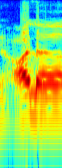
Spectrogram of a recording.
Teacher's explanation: صلی علی نہیں پڑھیں گے, صلی علی. لام کے اوپر کھری زبر ہے, اس لیے ہم اس کو ایک الف کی مقدار کے مطابق کھینچ کے پڑھیں گے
